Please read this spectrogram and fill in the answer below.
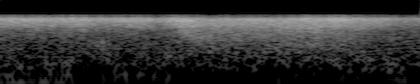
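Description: Airbrush hissing as it sprays paint, swelling a couple of times as the trigger is worked for pinstriping.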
